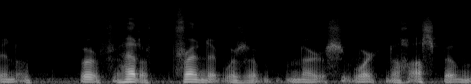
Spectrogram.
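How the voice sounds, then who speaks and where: Very deep and low, this man's voice has a dark, mellow tone and a Nova Scotian accent. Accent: Nova Scotian Canadian English. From Nova Scotia, Canada. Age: 80s+. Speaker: elderly man recounting his life. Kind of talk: oral history interview. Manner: halting.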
